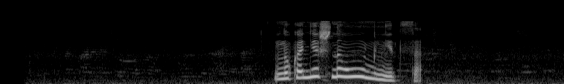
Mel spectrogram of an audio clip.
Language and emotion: Russian, positive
